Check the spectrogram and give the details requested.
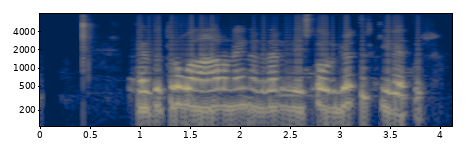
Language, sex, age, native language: Icelandic, female, 60-69, Icelandic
